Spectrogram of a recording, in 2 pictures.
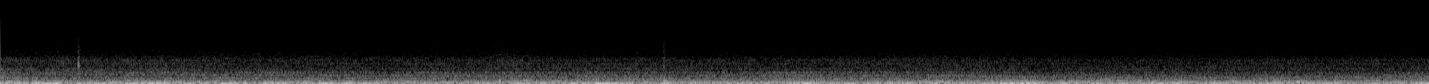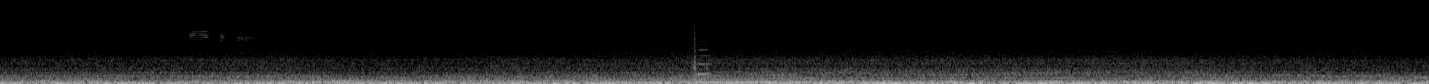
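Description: Hyundai Exter's 1.2-litre Kappa four-cylinder petrol engine running steadily on the move, under tyre and road rumble.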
